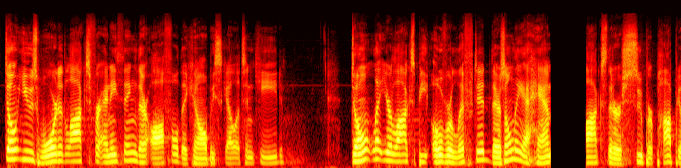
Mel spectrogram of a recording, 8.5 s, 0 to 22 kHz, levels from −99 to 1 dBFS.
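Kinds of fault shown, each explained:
Audio dropout to silence: the input signal was most likely lost for a moment, through a link failure or an accidental mute, while recording carried on writing zeros. From 6.88 to 7.33 s the sound cuts to dead silence for about 450 ms, with no room tone, then resumes mid-flow.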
